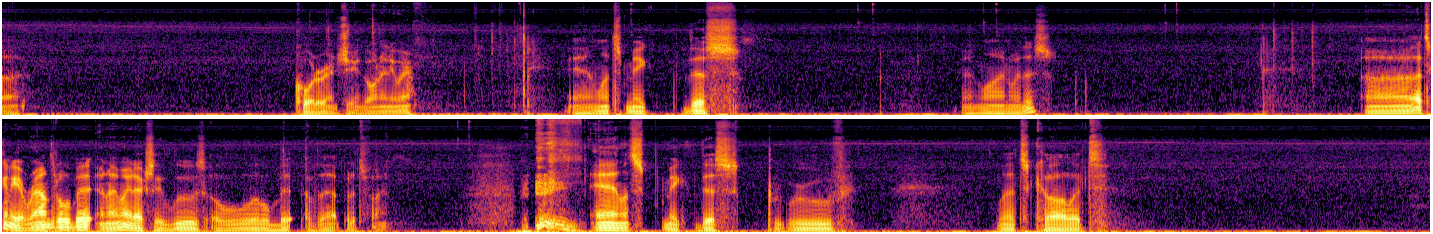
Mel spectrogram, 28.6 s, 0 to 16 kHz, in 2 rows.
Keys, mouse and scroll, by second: 4.9 Escape, 5.1 Escape, 6.1 click, 8.6 click, 9.8 ctrl+click, 11.6 click, 12.7 Escape, 12.9 Escape, 13.1 Escape, 17.1 Escape, 17.3 Escape, 18.0 d, 18.8 click, 20.1 click, 21.5 click.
